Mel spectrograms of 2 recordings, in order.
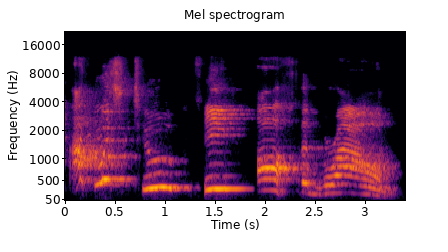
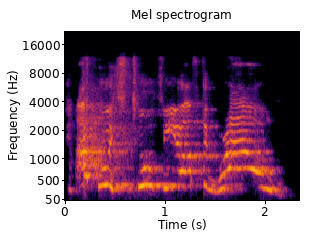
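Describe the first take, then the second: First: Drawn out slow repeat; slow deliberate repeat of the punchline; slow emphatic. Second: Laughing loud punchline; loud high disbelief at himself. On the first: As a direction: savor each word slowly. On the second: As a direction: belt out the absurdity. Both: Real, not acted.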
